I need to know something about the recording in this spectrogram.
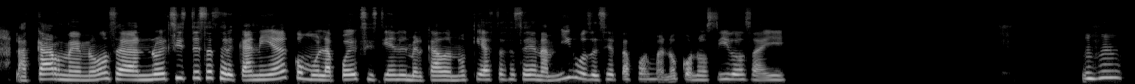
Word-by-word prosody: la 185 - -3
carne, 220 0 +3
¿no? 200 +4 0
O 275 - 0
sea, 225 -5 +5
no 220 +3 +3
existe 290 +3 0
esa 300 +1 +2
cercanía 230 0 +3
como 235 -6 +1
la 200 -1 +4
puede 225 +3 +3
existir 225 -1 -6
en 220 - -1
el 220 - +1
mercado, 200 +1 +1
¿no? 200 +2 -6
Que 235 - -6
ya 220 - +4
hasta 225 +2 -8
se 235 - -9
hacen 225 -2 0
amigos 250 +8 -3
de 215 - +1
cierta 225 - -4
forma, 120 -1 -9
¿no? 130 +4 -8
Conocidos 230 +3 -4
ahí. 210 0 -6 3.0
Ujú. 305 +3 -2
225 Hz, 160 wpm, -24 LUFS, 205-245 Hz, 3.0 s, sea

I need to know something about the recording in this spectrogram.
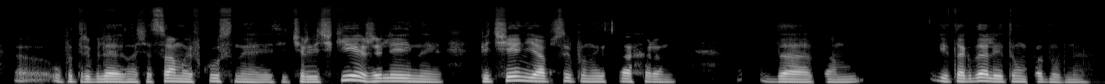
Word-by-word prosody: э, - - -10 0.3
употребляя, 125 -1 +1
значит, 115 -1 -4
самые 135 -3 +2
вкусные 120 -6 -4
эти 110 +1 -12
червячки 135 - +2
желейные, 140 -4 +1 0.4
печенья, 155 +3 +3
обсыпанные 135 -2 -3
сахаром, 130 -4 -3 0.8
да, 120 -5 +1
там, 120 +1 -6 0.7
и 165 -10 -4
так 135 +1 +1
далее 150 -4 +5
и - - -5
тому 130 0 -3
подобное. 110 -3 -7
130 Hz, 105 wpm, -23 LUFS, 120-145 Hz, 0.8 s, далее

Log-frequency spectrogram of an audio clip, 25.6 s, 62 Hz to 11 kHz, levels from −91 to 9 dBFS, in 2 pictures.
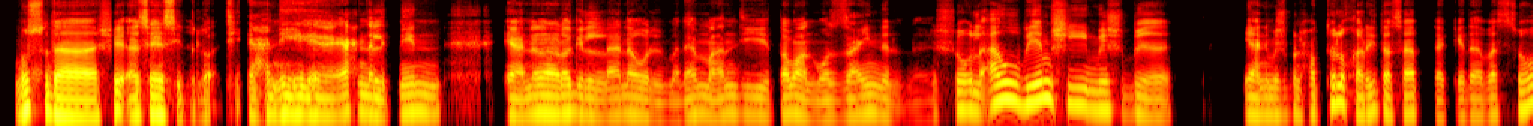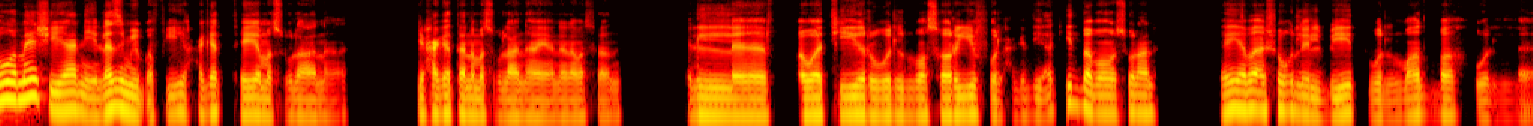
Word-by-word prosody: بُص، 130 +1 +6
ده 95 -4 +9
شيء 100 +2 +3
أساسي 100 +1 +6
دلوقتي. - - -8
يعني 105 -1 +4
إحنا 115 -2 +3
الاتنين 110 +3 0 0.5
يعني 100 +1 +3
أنا 110 -1 +5
راجل 105 -4 +1
أنا 100 +2 -1
والمدام 95 +1 -4
عندي 105 +1 -4
طبعًا 105 +1 0
موزَّعين 95 +5 -4
ال 80 -2 -12
الشُغل، 130 +5 -1
أو 180 +5 +6
بيمشي 165 -2 +4
مش 130 -2 -1
ب 100 -4 -2 0.6
يعني 100 -1 +1
مش 100 0 -4
بنحُط 105 +8 -6
له 165 +1 +5
خريطة 110 -2 -1
ثابتة 105 -3 -3
كده، 95 0 -5
بس 105 +6 -7
هو 185 +7 +3
ماشي 200 -10 +1
يعني، 125 -5 0
لازم 130 +4 +1
يبقى 105 - -5
في 110 +2 -8
حاجات 115 +2 -6
هي 105 0 0
مسؤولة 95 0 -7
عنها، 90 0 -9 0.6
في - - -6
حاجات 110 0 -1
أنا 105 -2 -1
مسؤول 95 -1 -7
عنها. 95 0 -4
يعني 90 0 -6
أنا 90 - -6
مثلًا 90 0 -12 0.6
ال 100 -1 -3
الفواتير 100 +2 -2
والمصاريف 100 +1 -4
والحاجات 100 0 -12
دي، 100 -1 -12
أكيد 165 -2 -9
بابقى 110 -6 -1
مسؤول 110 +2 -6
عنها. 110 -2 -5 0.5
هي 130 +2 0
بقى 130 -1 0
شُغل 125 -2 -6
البيت 100 +1 -4
والمطبخ 95 +3 -7
وال 90 0 -15
105 Hz, 150 wpm, -23 LUFS, 95-115 Hz, 0.6 s, ده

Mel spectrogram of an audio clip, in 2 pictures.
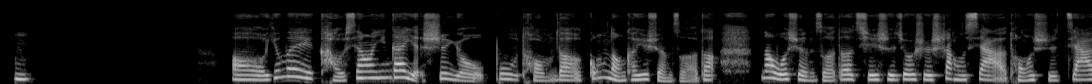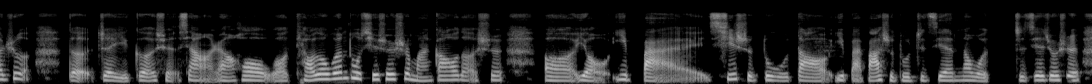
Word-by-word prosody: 嗯。 245 0 +1 2.0
哦， 220 -2 +3
因 320 - -1
为 355 -6 +3
烤 180 -1 -2
箱 300 +7 +4
应 310 +1 0
该 325 0 +7
也 235 - +2
是 265 -2 0
有 170 -6 -2
不 245 -3 -1
同 185 -3 -4
的 205 -1 +1
功 295 +7 -3
能 205 -7 +3
可 215 +1 +1
以 235 +1 +3
选 165 -9 -3
择 145 -1 -5
的。 210 -1 -1 0.4
那 305 -1 +4
我 240 -2 +6
选 220 -7 -1
择 180 -2 -3
的 225 0 +1
其 220 0 +2
实 220 -1 +1
就 230 +1 +3
是 225 -2 +1
上 220 -1 0
下 215 -1 +2
同 195 +2 -2
时 195 -2 -3
加 225 0 +1
热 255 +3 -2 0.4
的 - - -1
这 190 -2 +1
一 155 -4 -2
个 185 +1 -1
选 190 - -5
项， 190 -3 -1
然 175 0 -1
后 195 -2 +2
我 - - -3
调 195 0 -1
的 240 +1 +6
温 270 +4 +4
度 290 -2 +3
其 245 -4 +1
实 240 +1 +4
是 255 +1 0
蛮 175 -4 -3
高 205 +1 0
的。 195 - -4
是 200 -1 -4 0.4
呃， 180 -2 0
有 195 -3 +1
170 225 0 0
度 185 -4 -2
到 165 -2 +1
180 195 -1 0
度 175 +1 -4
之 170 +3 -7
间， 185 0 -1
那 190 0 -1
我 165 -3 -2 0.2
直 180 - -5
接 200 +2 +2
就 200 0 +2
是， 195 -1 0
210 Hz, 190 characters per minute, -24 LUFS, 185-240 Hz, 2.0 s, 该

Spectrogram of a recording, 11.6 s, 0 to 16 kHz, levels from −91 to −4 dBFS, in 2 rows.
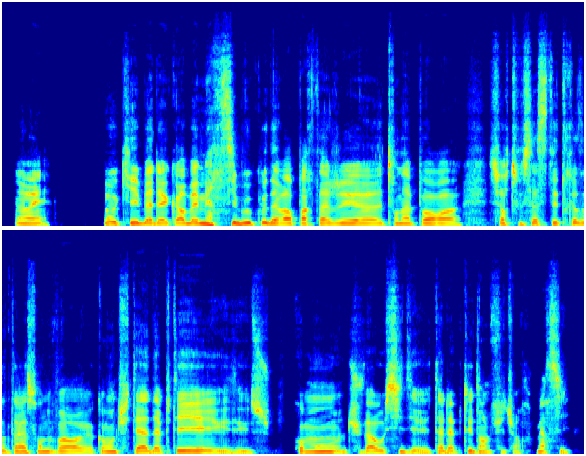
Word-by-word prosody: Ouais. 100 -3 0 0.6
OK, 170 -8 0
ben 105 -2 +2
d'accord. 100 +1 +2
Ben 115 +1 +4
merci 125 +4 +3
beaucoup 140 +2 +3
d'avoir 120 -2 +3
partagé, 115 0 +1
heu, 105 -1 0
ton 110 - -3
apport, 110 +1 +2
heu, - - -11 0.3
sur 125 -1 -1
tout 120 +1 -1
ça. 155 +6 0
C'était 140 -7 -2
très 150 +5 -3
intéressant 130 -4 -1
de - - 0
voir, 100 -2 +1
heu, 95 0 -6
comment 105 +1 -1
tu 105 - -3
t'es - - +1
adaptée 95 +1 +3 0.3
et - - -9
sur - - -4 0.2
comment 95 -1 0
tu - - -6
vas 85 - +1
aussi 105 +6 0 0.3
t'adapter - - -2
dans 90 - -2
le 90 - -8
futur. - - -10
Merci. - - -5
110 Hz, 190 wpm, -27 LUFS, 100-125 Hz, 0.6 s, Ben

